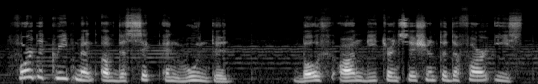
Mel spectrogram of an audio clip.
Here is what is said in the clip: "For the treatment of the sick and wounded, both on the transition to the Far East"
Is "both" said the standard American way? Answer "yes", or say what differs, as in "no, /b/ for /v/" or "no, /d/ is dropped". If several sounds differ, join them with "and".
yes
